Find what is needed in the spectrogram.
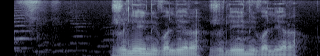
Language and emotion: Russian, neutral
